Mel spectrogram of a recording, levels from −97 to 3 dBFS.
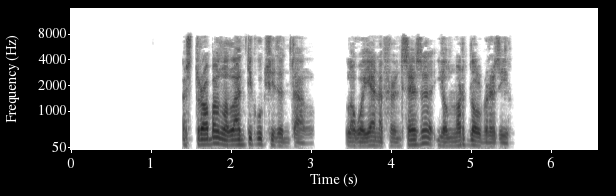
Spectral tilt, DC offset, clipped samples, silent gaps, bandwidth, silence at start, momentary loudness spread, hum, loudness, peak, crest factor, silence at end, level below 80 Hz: -3.5 dB/octave; under 0.1%; under 0.1%; 3.06-3.43 s; 8.2 kHz; 1.4 s; 11 LU; none; -20 LUFS; -2 dBFS; 20 dB; 1.1 s; -62 dBFS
